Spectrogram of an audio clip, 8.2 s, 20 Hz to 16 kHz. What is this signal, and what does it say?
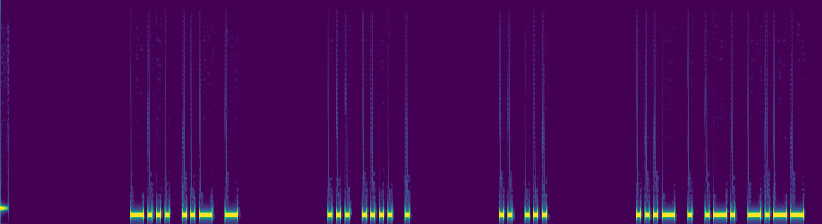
Morse code, heard as a keyed tone, about 28 wpm, 700 Hz. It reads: BUT SHE IS VERY
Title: 3x Word-Spacing - Sentences from Top 400 Words - 28wpm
